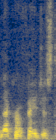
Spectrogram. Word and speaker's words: Necrophagist: And I say that band name that way because that's how the leader, Muhammad, said it, the band Necrophagist. So that's not how I would have originally pronounced it, but that doesn't matter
